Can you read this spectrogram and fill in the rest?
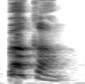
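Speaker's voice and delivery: put-on loud, commanding child cop; girl playing cop loudly ordering her partner; barked order. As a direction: order it like a TV sheriff. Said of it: "the girl ordered another boy".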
